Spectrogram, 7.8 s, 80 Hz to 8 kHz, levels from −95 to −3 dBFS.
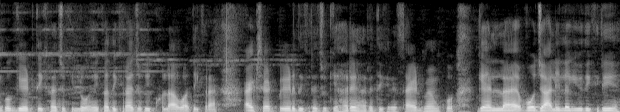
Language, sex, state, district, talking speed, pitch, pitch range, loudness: Hindi, male, Maharashtra, Solapur, 325 wpm, 110 Hz, 105-115 Hz, -20 LUFS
